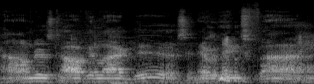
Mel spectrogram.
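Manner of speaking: calm, easygoing, slow, rough delivery. Imitating Al Pacino in Insomnia before he snaps: imitating Al Pacino talking calmly. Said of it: "where he's just doing, like".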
